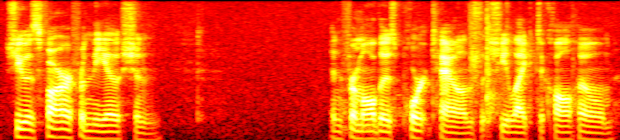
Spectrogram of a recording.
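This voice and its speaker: A man narrating an improvised story in a theatrical, measured way, pausing between phrases. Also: lowish voice, steady tone, poor audio. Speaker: streamer, narrator.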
